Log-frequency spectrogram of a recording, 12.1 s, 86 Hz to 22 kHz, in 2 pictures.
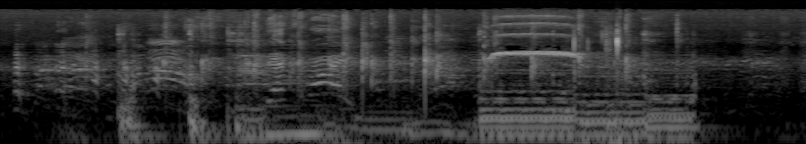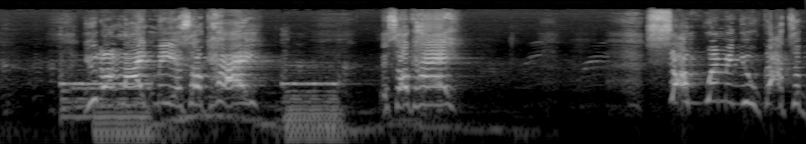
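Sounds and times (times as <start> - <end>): organ playing a held chord: 6.5 - 8.7.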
